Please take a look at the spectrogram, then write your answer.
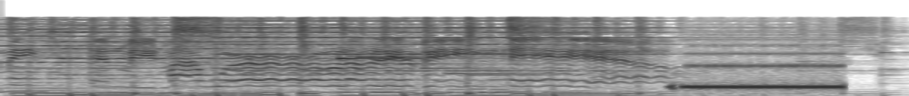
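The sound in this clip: Outgoing phone call while returning a call: a tinny melodic ringback tune plays for about five seconds, then a loud steady tone holds for just over a second before cutting off abruptly.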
